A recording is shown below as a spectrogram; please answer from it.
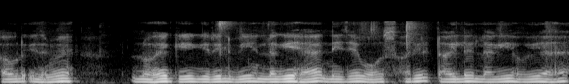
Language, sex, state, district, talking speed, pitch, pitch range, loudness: Hindi, male, Uttar Pradesh, Saharanpur, 160 wpm, 130 Hz, 120-135 Hz, -17 LUFS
